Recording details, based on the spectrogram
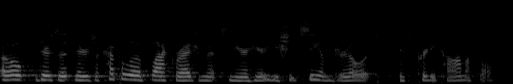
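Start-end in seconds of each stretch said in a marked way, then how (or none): none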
